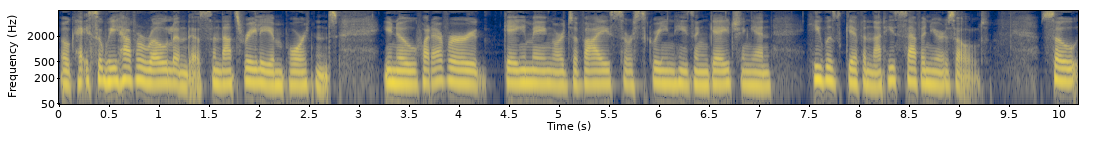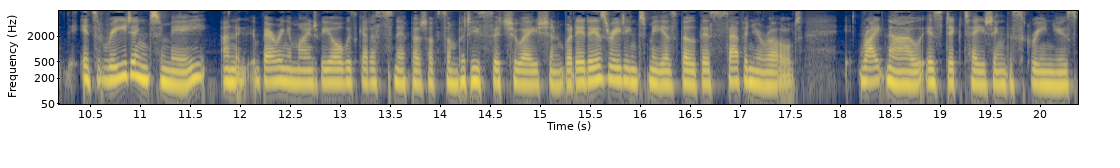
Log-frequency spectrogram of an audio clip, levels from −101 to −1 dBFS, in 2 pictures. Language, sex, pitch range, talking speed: English, female, 145-170 Hz, 200 wpm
